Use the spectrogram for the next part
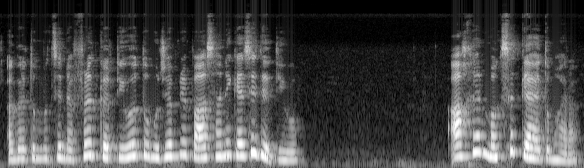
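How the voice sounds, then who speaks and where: A woman's voice: high voice, lively intonation, a little mellow, pitched above the performer's own voice. A woman voicing a brooding, frustrated young husband in a storybook reading. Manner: confrontational, then earnest.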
